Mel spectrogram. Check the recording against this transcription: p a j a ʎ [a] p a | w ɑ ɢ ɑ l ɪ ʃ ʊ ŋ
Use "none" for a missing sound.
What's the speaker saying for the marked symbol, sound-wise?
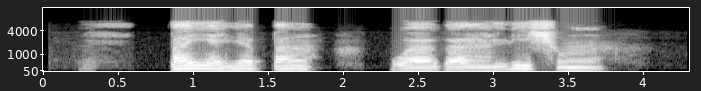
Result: a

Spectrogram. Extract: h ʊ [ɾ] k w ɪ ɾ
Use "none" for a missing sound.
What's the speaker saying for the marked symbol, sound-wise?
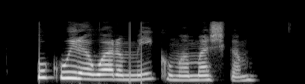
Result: none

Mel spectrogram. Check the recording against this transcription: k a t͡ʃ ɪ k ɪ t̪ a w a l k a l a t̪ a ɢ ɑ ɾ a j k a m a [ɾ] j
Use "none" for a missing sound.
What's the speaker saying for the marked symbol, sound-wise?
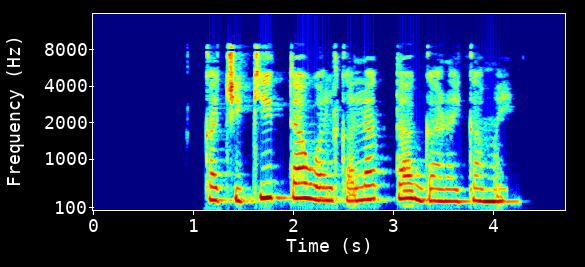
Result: none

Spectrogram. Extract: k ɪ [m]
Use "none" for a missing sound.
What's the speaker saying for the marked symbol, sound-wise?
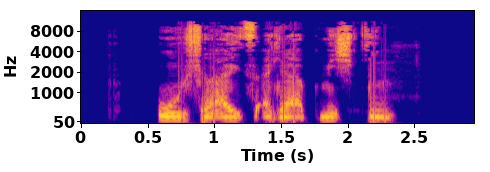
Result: ŋ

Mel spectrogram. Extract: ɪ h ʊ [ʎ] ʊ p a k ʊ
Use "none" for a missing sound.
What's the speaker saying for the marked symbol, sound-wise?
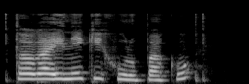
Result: ɾ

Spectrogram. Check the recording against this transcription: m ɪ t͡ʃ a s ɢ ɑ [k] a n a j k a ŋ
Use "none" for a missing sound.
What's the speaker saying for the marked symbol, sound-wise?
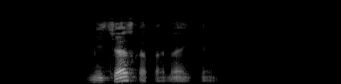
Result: p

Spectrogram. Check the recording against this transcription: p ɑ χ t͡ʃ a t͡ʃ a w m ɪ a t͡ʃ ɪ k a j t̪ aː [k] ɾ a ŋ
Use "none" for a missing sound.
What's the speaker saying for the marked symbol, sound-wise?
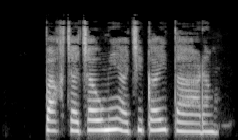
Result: none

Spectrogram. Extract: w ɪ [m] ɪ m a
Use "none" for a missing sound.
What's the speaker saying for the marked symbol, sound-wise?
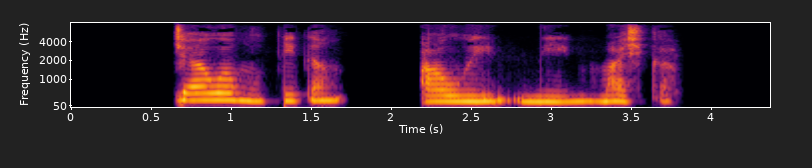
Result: n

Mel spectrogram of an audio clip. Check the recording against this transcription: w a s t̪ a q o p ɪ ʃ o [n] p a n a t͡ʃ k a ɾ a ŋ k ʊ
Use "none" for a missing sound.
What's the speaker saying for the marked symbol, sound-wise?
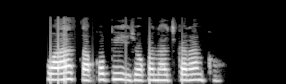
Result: none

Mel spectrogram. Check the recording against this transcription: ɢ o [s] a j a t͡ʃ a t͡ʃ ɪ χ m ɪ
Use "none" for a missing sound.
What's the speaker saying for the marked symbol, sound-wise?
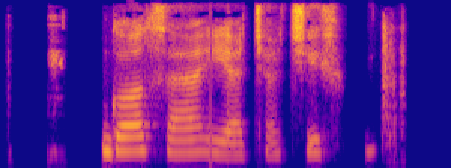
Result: s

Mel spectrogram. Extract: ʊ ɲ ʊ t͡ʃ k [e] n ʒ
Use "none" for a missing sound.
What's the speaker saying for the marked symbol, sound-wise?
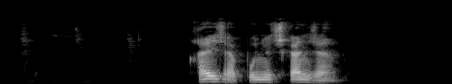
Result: a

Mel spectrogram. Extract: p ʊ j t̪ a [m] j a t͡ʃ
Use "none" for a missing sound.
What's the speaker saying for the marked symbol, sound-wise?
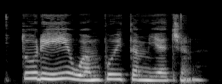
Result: m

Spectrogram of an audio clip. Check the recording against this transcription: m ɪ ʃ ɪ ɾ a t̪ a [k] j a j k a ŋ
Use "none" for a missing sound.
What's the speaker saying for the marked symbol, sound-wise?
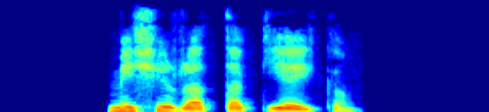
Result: k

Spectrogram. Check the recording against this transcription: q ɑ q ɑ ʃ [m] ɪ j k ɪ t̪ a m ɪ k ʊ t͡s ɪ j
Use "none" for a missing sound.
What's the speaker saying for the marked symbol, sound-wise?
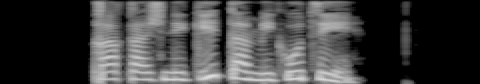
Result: n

